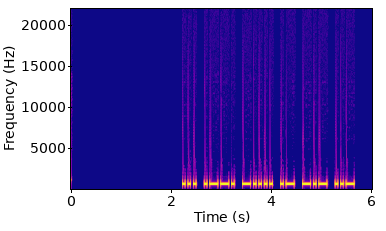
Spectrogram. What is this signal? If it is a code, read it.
Morse code, heard as a keyed tone, about 22 wpm, 700 Hz. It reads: SP6AKU
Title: DXCC-100 Call Signs - 6 Characters - 22wpm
